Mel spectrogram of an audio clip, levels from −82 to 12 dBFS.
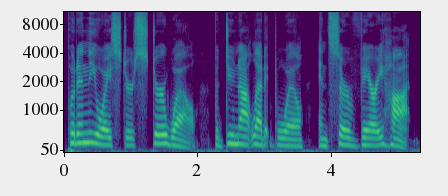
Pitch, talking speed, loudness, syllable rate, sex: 175 Hz, 180 wpm, -18 LUFS, 4.0 syllables/s, female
